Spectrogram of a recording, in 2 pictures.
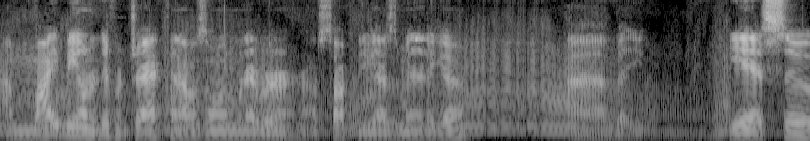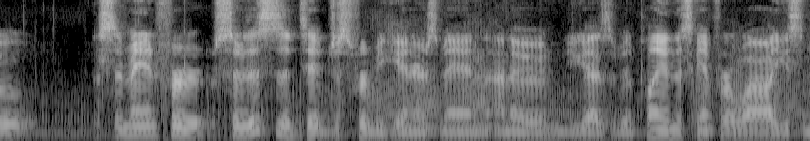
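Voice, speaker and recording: Fairly quick male speech, medium in pitch, with audible echo from the room. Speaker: gaming youtuber. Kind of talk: casual gameplay commentary. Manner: fast, casual.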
